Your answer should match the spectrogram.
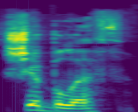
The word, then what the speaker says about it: shibboleth: In the Bible, in the book of Judges, there was one tribe, the Gileadites, who could pronounce shibboleth with the SH sound.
